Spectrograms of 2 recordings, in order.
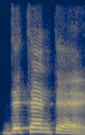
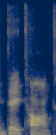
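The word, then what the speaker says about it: Détente: with it it's amazing detente and i totally that up it's actually dayton sorry guys one more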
